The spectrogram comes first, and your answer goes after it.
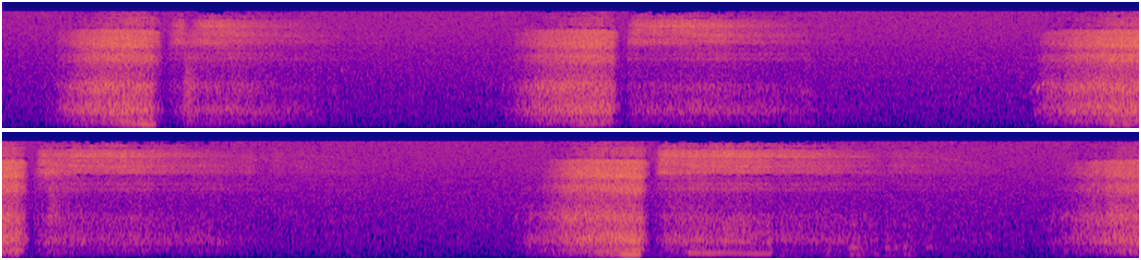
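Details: Dog snoring in deep sleep, four to five raspy inhales spaced three to five seconds apart, each building to a sudden cutoff, with soft hissing exhales and a brief snort near the end.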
